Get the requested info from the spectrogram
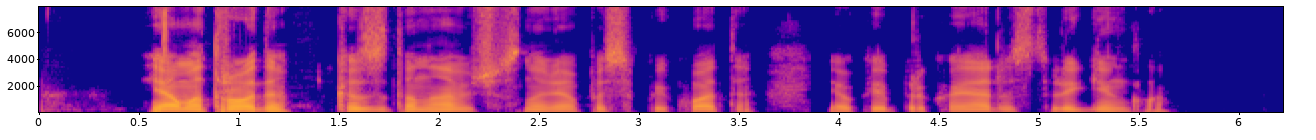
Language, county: Lithuanian, Kaunas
